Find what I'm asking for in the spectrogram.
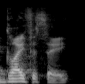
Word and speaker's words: glyphosate: And now Organifi has gotten rid of glyphosate. – Yeah, glyphosate. I know. When I first started saying this, I said it every time. My team was like, hey, this is how you say it.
